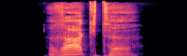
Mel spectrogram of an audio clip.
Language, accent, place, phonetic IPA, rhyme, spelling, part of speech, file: German, Germany, Berlin, [ˈʁaːktə], -aːktə, ragte, verb, De-ragte.ogg
- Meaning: inflection of ragen: 1. first/third-person singular preterite 2. first/third-person singular subjunctive II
